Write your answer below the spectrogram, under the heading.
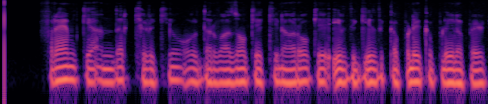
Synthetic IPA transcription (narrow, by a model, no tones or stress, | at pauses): fɾeːmkeə̃nd̪əɾkʰɪɽkijõɔːɾd̪ɐɾʋaːzõkekɪnaːɾõkeʔɪɾd̪ɡɪɾd̪kɐpɽekəpɽelɐpeːʈ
